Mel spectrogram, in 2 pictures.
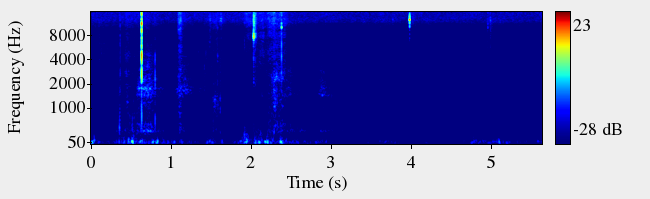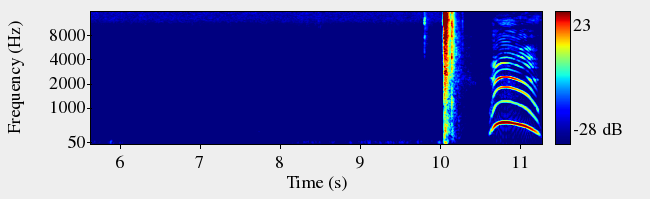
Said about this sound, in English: Grandpa's first time shooting this revolver since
